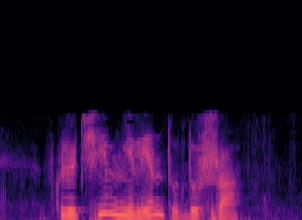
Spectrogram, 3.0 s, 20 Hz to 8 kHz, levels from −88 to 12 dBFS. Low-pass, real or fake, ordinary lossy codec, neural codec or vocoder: 7.2 kHz; real; AAC, 16 kbps; none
